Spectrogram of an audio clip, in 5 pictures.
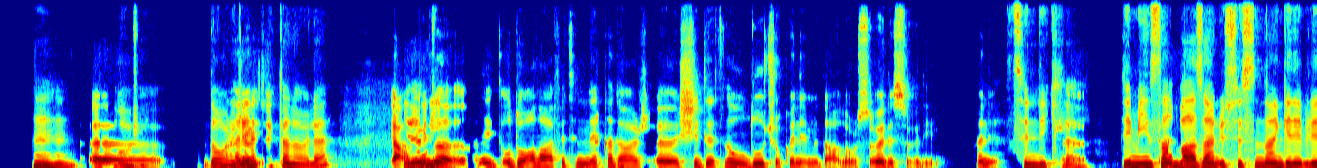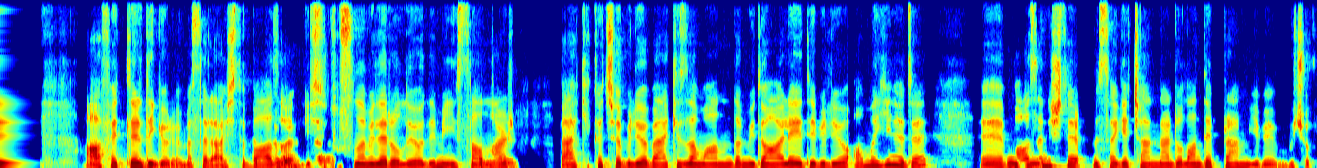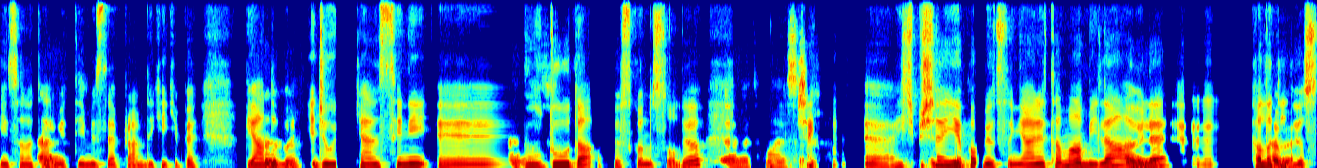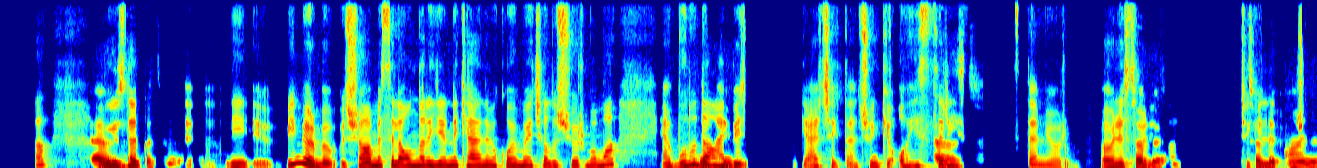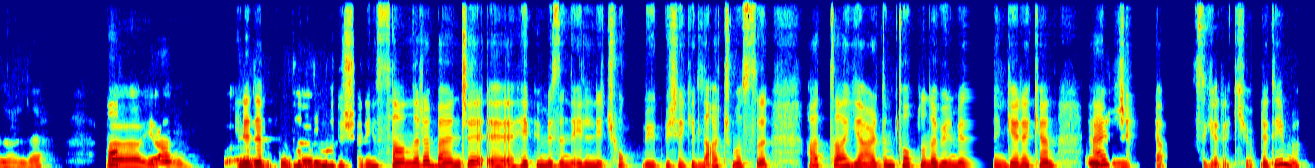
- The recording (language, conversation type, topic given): Turkish, unstructured, Doğal afetlerden zarar gören insanlarla ilgili haberleri duyduğunda ne hissediyorsun?
- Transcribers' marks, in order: static; distorted speech; tapping; other background noise; unintelligible speech; unintelligible speech; unintelligible speech; unintelligible speech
